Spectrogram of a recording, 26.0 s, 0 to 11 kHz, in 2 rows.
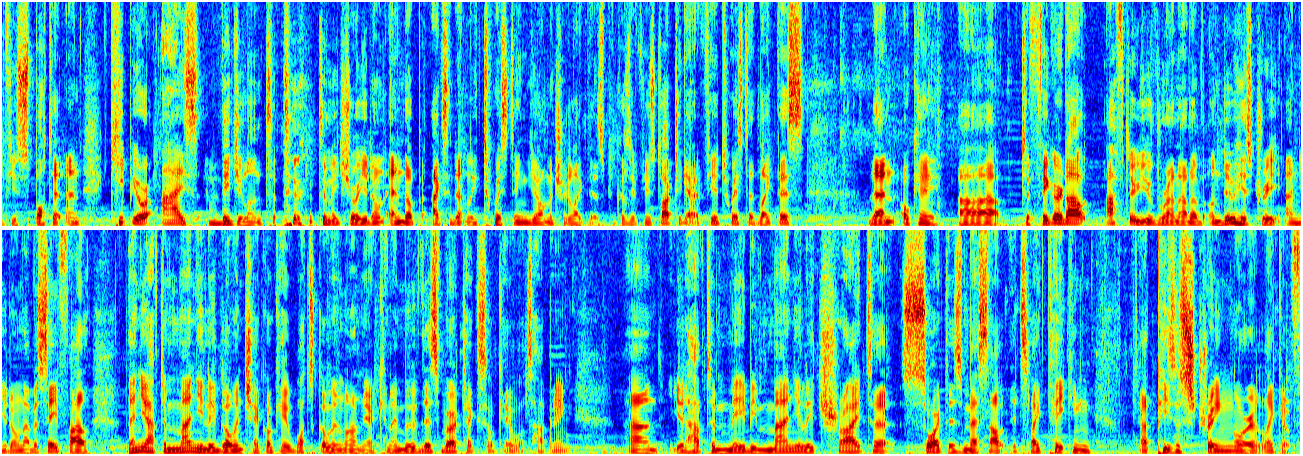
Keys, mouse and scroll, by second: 0.6 middle click, 3.8 r, 6.2 r, 7.3 click, 7.6 r, 8.3 Tab, 9.3 Tab, 10.0 click, 14.3 click, 16.2 1, 16.6 click, 17.0 g, 19.8 click, 20.2 g, 21.3 click, 21.6 middle click, 21.9 g, 23.0 click, 23.2 g, 24.3 click, 24.7 g, 25.6 click.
